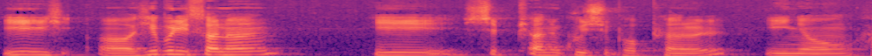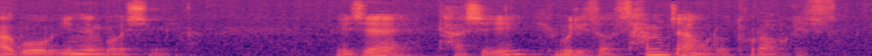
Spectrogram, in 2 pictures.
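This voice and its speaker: A man preaching a sermon as a pastor. His voice climbs and gets louder when he voices the complaints of the people, then drops low and soft to close each point. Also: moderate pace. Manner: rises in pitch and volume when voicing complaints to God.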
